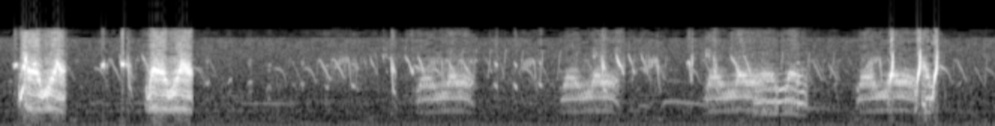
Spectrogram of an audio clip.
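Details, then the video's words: Quail calls used to lure quails for trapping, heard in the morning: loud nasal, harmonic bursts in pairs at the start, then softer repeated bursts about once a second, with faint chirps between. "batair Subha ki awaz | quail sound effect"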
